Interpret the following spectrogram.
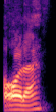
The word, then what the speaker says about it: ought to: Okay, so this is pronounced oughta, and it basically has the same meaning as should.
